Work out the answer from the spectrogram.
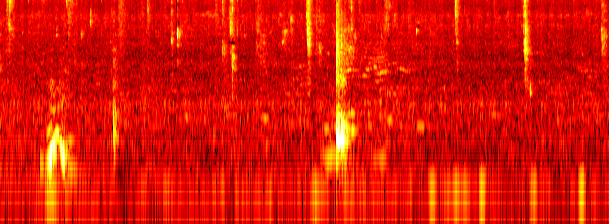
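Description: Close-mic eating sounds: wet chewing and small sticky lip-smacking clicks from mouthfuls of braised pork hock in kare-kare sauce. Two short pitched sounds stand out, one about a second in and a louder one about five seconds in.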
